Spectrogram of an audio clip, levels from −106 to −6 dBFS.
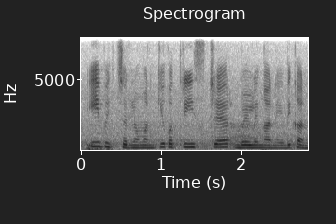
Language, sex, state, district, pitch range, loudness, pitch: Telugu, female, Andhra Pradesh, Srikakulam, 205-245 Hz, -27 LUFS, 225 Hz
